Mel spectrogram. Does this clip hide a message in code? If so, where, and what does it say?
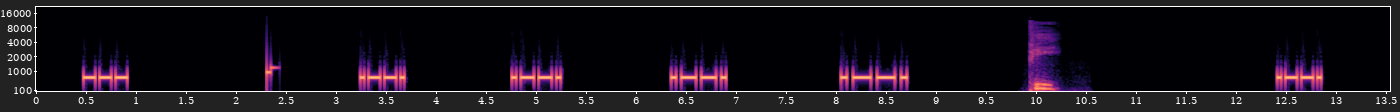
Yes: Morse code from 0.5 to 12.9 s, heard as a keyed tone, about 28 wpm, spaced as for 7 wpm, 700 Hz. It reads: O PPPP P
